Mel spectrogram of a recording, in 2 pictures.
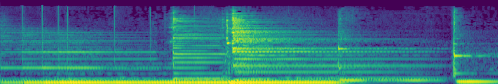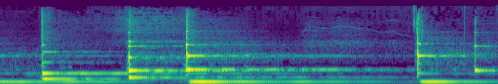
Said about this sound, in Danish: Oh, yes, klokkespil. Åh, oh, yes.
